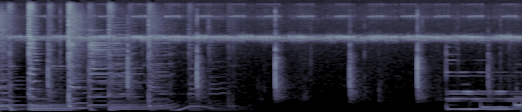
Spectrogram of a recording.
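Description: Crickets chirping steadily at night under soundtrack music: picked guitar notes fade away over the first few seconds, leaving mostly the high cricket trill, and new music with long held chords comes in near the end.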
